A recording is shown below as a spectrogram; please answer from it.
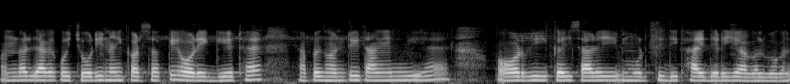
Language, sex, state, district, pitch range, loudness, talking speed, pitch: Hindi, female, Bihar, Vaishali, 180-195 Hz, -17 LUFS, 205 wpm, 185 Hz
